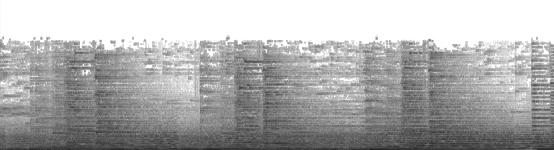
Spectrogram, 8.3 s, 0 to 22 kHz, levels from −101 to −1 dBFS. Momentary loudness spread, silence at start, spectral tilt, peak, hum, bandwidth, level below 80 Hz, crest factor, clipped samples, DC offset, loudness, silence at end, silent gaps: 5 LU; 0 s; -4.5 dB/octave; -6 dBFS; none; 16.5 kHz; -30 dBFS; 14 dB; under 0.1%; under 0.1%; -21 LUFS; 0 s; none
